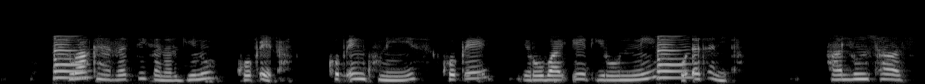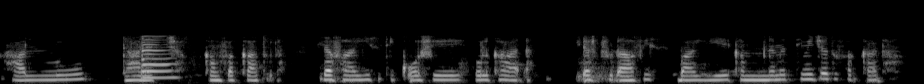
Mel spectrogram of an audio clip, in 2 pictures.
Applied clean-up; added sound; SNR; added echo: classical method log-MMSE.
